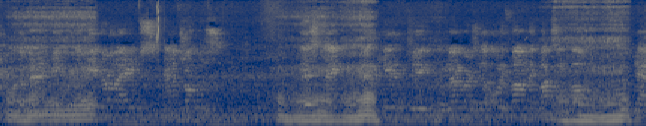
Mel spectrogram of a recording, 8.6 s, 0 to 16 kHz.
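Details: Very tired adult boyfriend snoring very loudly: deep, rattling snores on each breath in, about 16 a minute, with quieter breathing between; heavy snoring.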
